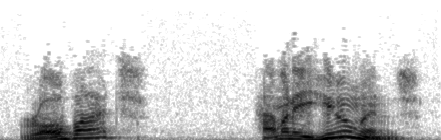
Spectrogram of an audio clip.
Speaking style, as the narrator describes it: He cried

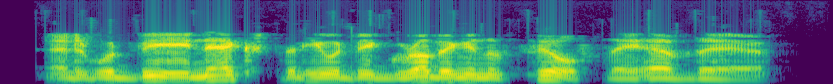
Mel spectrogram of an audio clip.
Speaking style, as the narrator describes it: grumbled Elder

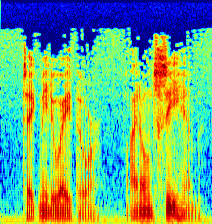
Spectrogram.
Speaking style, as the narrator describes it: whispered

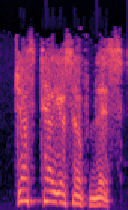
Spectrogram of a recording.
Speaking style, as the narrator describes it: said Doris, her voice hard as rock

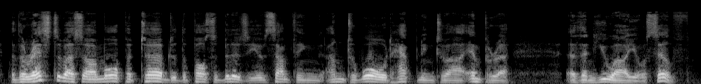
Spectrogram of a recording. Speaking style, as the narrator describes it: said Selden smoothly, slightly despising himself for the ease with which he had become able to flatter

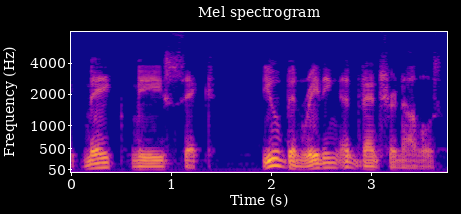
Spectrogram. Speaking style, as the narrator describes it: said Powell slowly

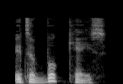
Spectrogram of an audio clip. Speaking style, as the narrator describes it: said Harlan

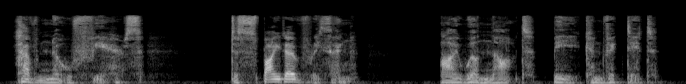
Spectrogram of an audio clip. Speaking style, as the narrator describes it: Gendebal said in an intense whisper

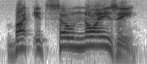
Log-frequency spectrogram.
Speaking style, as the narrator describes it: He had to shout to make himself heard

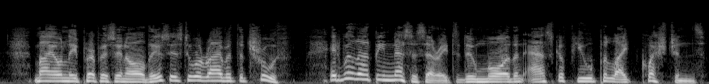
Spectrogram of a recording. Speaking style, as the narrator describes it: Defense said smoothly

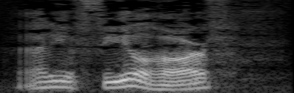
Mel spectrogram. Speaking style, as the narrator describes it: Funarelli groaned again

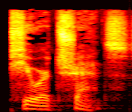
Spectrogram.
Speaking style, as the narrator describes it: said Ponyitz bitterly

